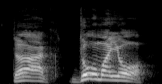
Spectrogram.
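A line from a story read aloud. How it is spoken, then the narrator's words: Angry. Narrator (Ukrainian): сердито сказав Рон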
